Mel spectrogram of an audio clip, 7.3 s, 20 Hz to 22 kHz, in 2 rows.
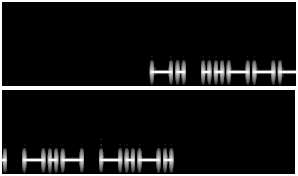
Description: Morse code, heard as a keyed tone, about 15 wpm, 700 Hz. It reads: N2KC
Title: USA Call Signs - 4 Characters - Repeated 3x - 15wpm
